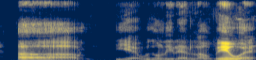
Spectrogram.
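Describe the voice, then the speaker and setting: Here is a man with a very deep, low pitch and vocal fry. His pitch variation is ordinary. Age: 60s. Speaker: pastor. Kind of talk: casual chat. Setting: studio.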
